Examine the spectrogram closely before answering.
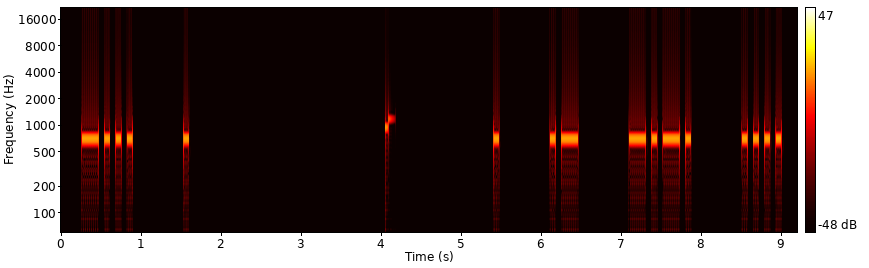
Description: Morse code, heard as a keyed tone, about 17 wpm, spaced as for 10 wpm, 700 Hz. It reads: BE EACH
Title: 3x Character Spacing - Top 100 Words - 17wpm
